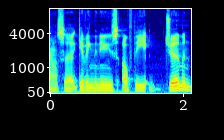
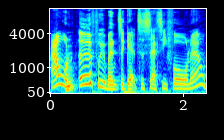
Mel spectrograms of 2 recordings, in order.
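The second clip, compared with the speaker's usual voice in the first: put-on high, loud Northern accent. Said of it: "'Cause they're all Northern".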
